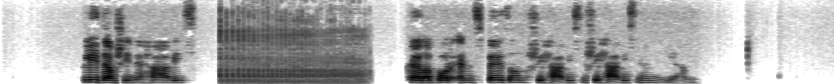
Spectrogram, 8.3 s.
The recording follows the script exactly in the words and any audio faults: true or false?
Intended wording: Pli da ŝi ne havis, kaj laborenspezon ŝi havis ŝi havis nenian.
false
